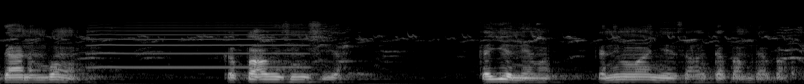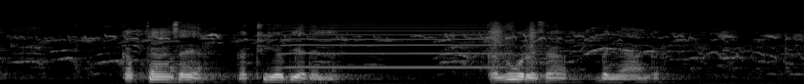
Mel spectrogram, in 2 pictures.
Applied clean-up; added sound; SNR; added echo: none; Trumpet; 14 dB; reverberation time 0.6 s.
